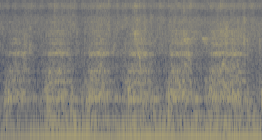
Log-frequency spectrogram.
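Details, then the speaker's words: Electrolux washing machine after its blown drum bearings were replaced: a steady motor hum under rhythmic water sloshing with no growl, rumble or grinding; it now runs normally. "trocamos aí o rolamento dela tá funcionando normal agora"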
